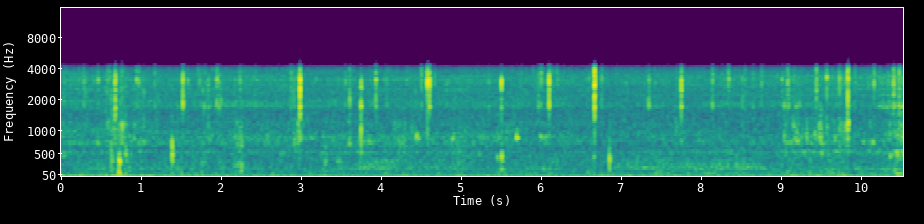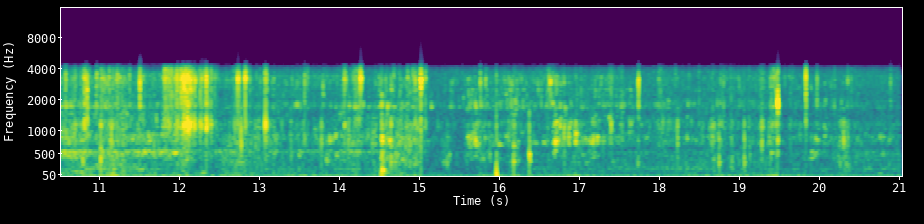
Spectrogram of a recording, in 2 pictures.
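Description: Water sloshing and splashing around a snorkeller's camera, with scattered sharp clicks throughout. The splashing gets louder from about ten seconds in for a few seconds.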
